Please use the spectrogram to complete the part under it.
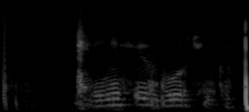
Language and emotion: Russian, neutral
